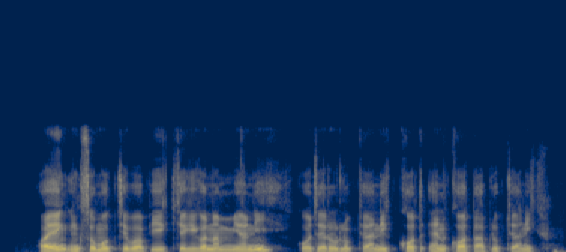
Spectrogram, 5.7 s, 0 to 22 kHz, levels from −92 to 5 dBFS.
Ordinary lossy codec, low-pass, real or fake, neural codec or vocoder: none; 10.8 kHz; real; none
